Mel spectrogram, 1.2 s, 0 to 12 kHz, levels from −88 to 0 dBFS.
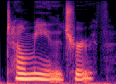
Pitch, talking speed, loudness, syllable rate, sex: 210 Hz, 205 wpm, -15 LUFS, 4.0 syllables/s, female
